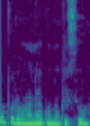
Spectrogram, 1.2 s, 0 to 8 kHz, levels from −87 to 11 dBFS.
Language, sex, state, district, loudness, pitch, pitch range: Bengali, female, West Bengal, Jalpaiguri, -19 LUFS, 225 Hz, 220-235 Hz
